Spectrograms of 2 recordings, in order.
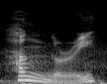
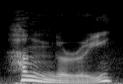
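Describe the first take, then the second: The two takes are said the same way.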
